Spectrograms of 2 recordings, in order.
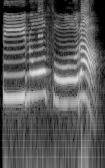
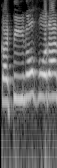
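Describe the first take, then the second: First: "टीनोफोरा" loud, slow, starting on tee; emphatic drawn-out "टीनोफोरा"; correct pronunciation. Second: "कटिनोफोरा" with a short ka before t; wrong pronunciation. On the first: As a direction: stretch "टीनोफोरा" out with no k. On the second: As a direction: sound the k in "कटिनोफोरा". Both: Shown as a demonstration. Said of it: "कटिनोफोरा नहीं है".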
